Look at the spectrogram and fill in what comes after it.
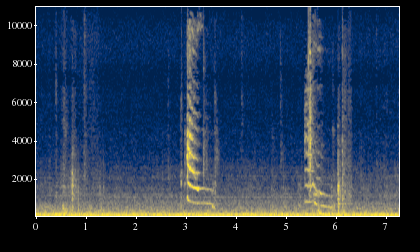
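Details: Female Norwegian Forest Cat kitten, four months old, named Ren, meowing from inside her cage as though asking to come out; two clear, descending harmonic meows roughly two and a half seconds apart over a constant low hum, with light clicks.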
